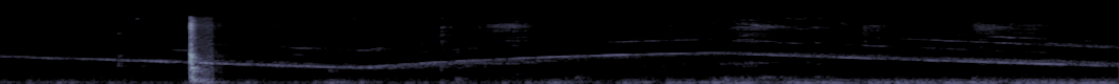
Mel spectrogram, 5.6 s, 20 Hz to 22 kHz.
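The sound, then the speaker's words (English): Outside noise near Interstate I-75 in Bowling Green, Ohio, on a cold Sunday morning: a low traffic rumble under a siren that wails slowly down, then up, then down again, with one sharp knock early on. “You hear the outside noise of Interstate I-75. In Bowling Green, Ohio. On a Sunday morning.”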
